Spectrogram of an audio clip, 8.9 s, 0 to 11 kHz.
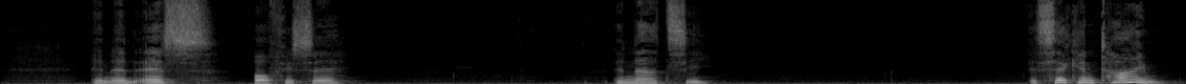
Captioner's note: pauses for 3 seconds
